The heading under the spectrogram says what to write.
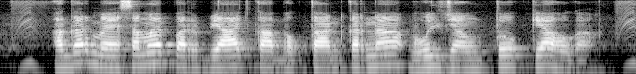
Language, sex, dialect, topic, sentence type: Hindi, male, Marwari Dhudhari, banking, question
